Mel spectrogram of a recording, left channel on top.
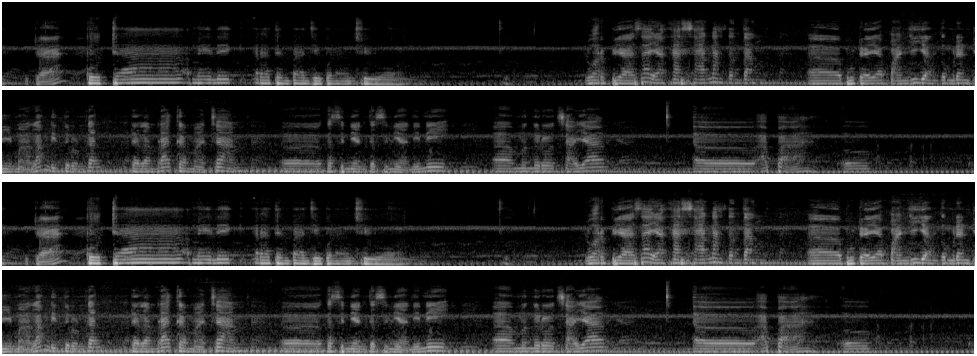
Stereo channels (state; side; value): quieter; left; 4.0 dB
